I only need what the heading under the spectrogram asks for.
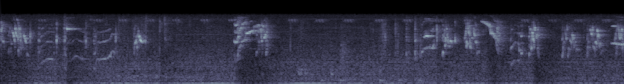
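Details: Four rescued pet budgerigars (Melopsittacus undulatus), blue, green and two white, living free-flying indoors all day, chatter in quick, twittering warbles with bright, squeaky chirps.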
